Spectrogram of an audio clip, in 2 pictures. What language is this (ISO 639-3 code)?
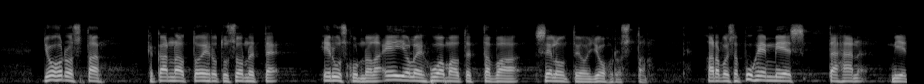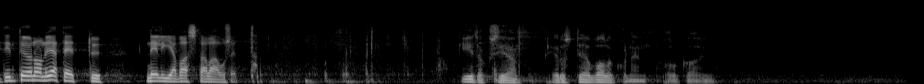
fin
